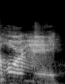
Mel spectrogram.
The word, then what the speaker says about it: Jorge: I gotta say too that MMA has totally ruined me for pronouncing Jorge correctly because of the whole like Brazilian Spanish thing. No, this dude is he's very, very Mexican, put it that way.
